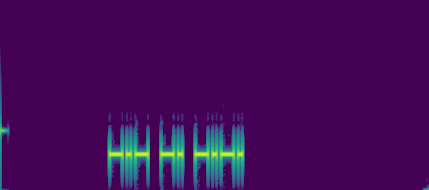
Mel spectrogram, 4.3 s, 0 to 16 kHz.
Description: Morse code, heard as a keyed tone, about 28 wpm, 700 Hz. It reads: KNC
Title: USA Call Sign Postfixes - 3 Letters 28wpm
